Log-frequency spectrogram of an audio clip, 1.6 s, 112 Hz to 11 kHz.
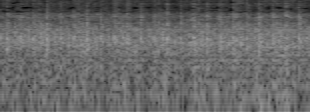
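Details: HMT 3522 tractor diesel, warm, after a blown head gasket and oil change, idling while water is poured over it: steady, even idle with no misses, knocks or uneven beat; problem solved, engine healthy.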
